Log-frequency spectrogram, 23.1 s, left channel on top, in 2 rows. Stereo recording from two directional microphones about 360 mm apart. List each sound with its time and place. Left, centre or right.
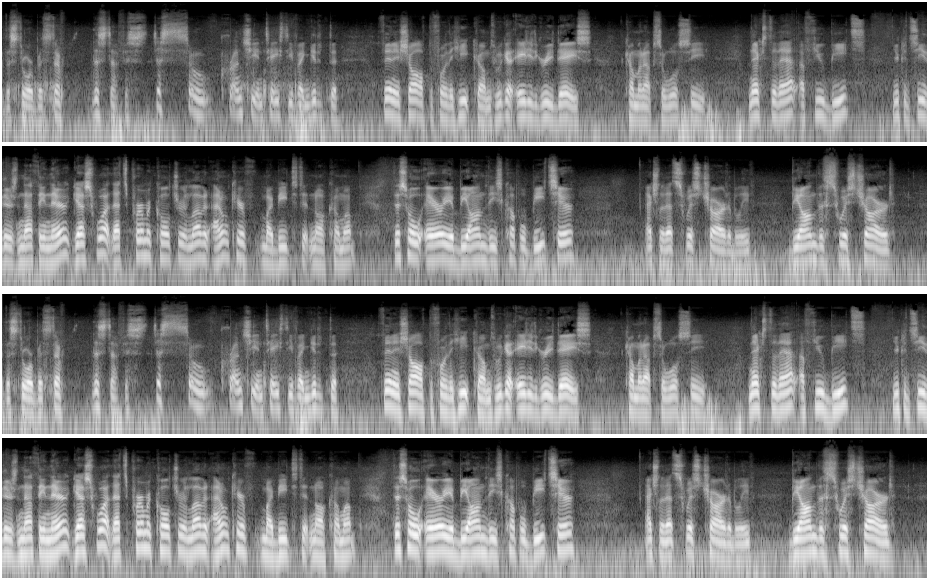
0.0 s speech: centre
